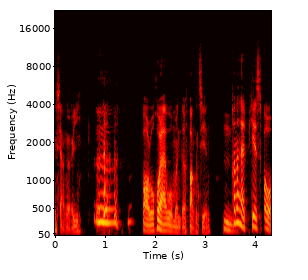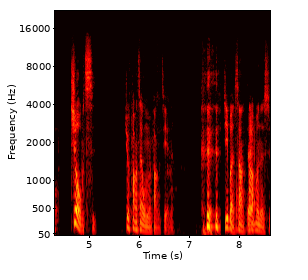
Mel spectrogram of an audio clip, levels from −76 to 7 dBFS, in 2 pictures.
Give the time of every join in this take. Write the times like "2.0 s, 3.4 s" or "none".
1.6 s, 7.6 s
